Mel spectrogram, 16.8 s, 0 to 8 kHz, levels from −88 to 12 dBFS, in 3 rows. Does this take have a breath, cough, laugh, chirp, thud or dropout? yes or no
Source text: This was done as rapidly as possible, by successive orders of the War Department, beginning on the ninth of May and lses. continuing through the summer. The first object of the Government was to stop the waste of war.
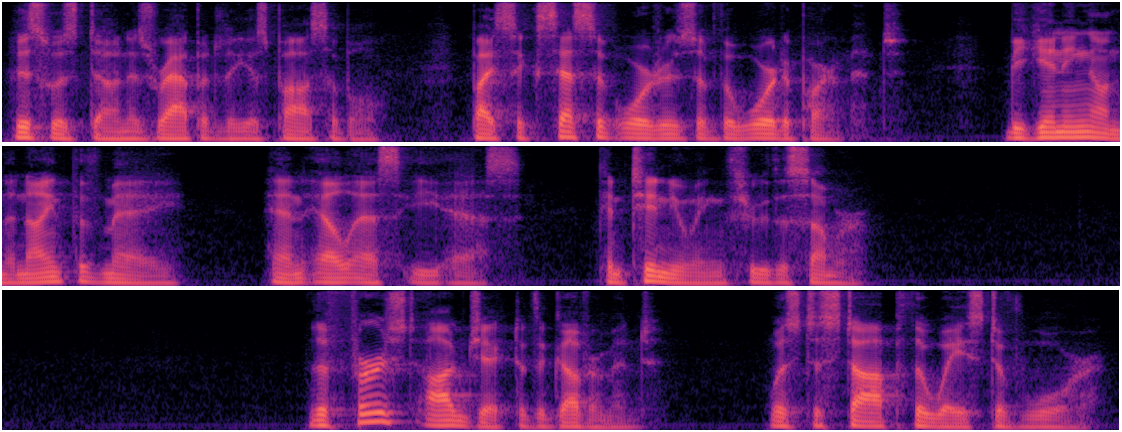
no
